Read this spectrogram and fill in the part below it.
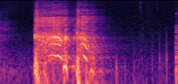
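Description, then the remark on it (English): A loud throat clearing that breaks into a short rough cough, lasting about a second, followed by quiet room tone and the start of another burst at the end. “I made it this far without coughing.”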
